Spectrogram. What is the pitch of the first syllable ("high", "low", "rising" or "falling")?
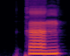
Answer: high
